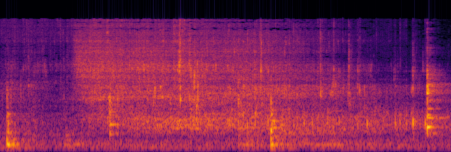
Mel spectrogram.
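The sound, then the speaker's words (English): A loud, steady sizzle flares up as someone cooking pours liquid into a hot pan, hissing and crackling for several seconds with scattered pops and spatters, no voices. “But I don't know if I should pour this in there or not. Yep, I am.”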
